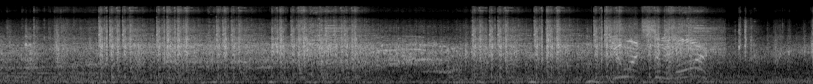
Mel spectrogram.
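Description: Rapid gunfire bursts out in quick volleys.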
